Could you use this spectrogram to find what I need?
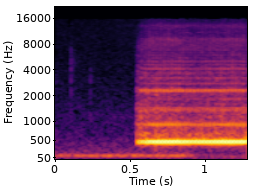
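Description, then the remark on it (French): A low hum gives way to a sudden, steady electronic ringing tone on a phone line after a number the caller says is in England is dialed, reaching a Hogwarts School of Witchcraft and Wizardry phone line; loud and continuous through the end, with no one speaking. “Et là, on va le faire live, les amis. Je vais composer le numéro.”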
